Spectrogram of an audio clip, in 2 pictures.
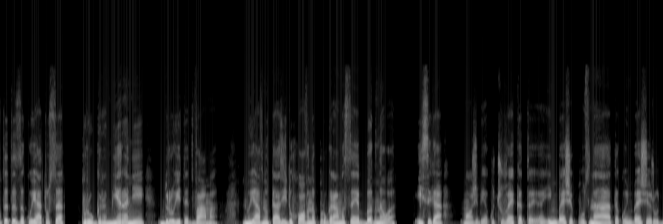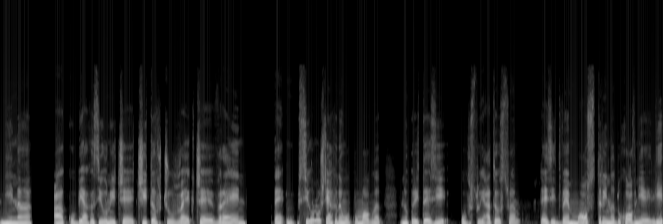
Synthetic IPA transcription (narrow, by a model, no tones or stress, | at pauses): t̪ət̪əzɐkojat̪osə | pɾoɡɾɐmiɾəni | d̪ɾuɡit̪ɛd̪vamə̰ | nojavnot̪azid̪uxɔvnəpɾoɡɾaməsɛːbɤɡnəlˠə̰ | isɛɡa | mɔʒɛbiɐkot͡ʃovɛkət̪imbɛʃɛpoznat̪ɐkoimbɛʃɛɾo̰d̪ninə | ɐkobjaxəsiɡʊɾnit͡ʃɛt͡ʃit̪əft͡ʃovɛkt͡ʃɛːvɾɛn | t̪ɛsiɡʊɾnoʃt̪ʲjaxəd̪ɐmʊpomɔɡnət̪̚ | nopɾit̪ɛzi | opst̪ojat̪ɛlˠst̪və | t̪ɛzid̪vɛmɔst̪ɾinɐd̪uxɔvnijəɛlit̪̚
